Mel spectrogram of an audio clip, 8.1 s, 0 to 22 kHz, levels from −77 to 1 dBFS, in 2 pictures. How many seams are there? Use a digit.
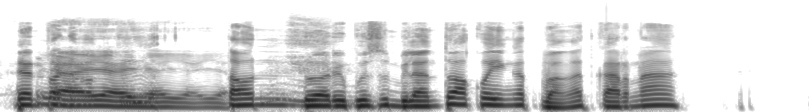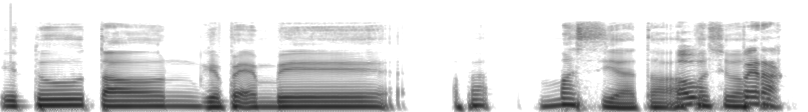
0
